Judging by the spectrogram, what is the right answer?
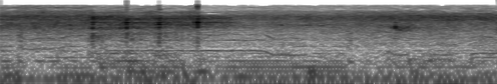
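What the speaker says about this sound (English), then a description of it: "Just going to give it a mix." Prawn curry being mixed in a pan after soy sauce and lemon juice go in, a steady sizzle with a few light spoon clinks against the pan.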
